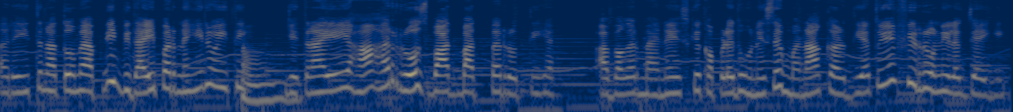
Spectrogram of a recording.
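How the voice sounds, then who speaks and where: A woman voicing a stern middle-aged mother-in-law in an animated story, scolding and exasperated. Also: mid-range voice, normal speed, soft background music, natural voice. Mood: grumbling.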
